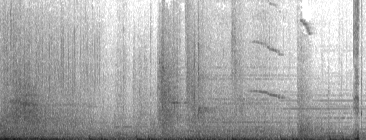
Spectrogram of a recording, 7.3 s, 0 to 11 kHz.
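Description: Incendio fire spell cast in the Hogwarts Legacy video game on PS5, a loud whooshing burst of flame with a boomy rumble that sustains for several seconds and trails off, followed by a faint ringing tone.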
